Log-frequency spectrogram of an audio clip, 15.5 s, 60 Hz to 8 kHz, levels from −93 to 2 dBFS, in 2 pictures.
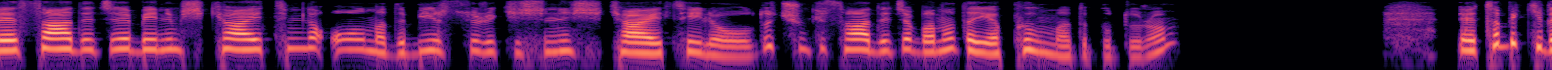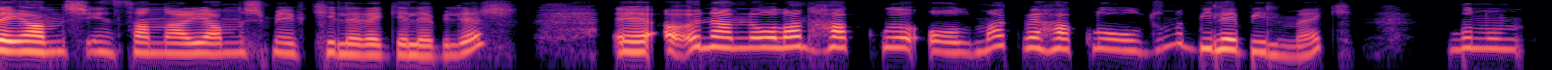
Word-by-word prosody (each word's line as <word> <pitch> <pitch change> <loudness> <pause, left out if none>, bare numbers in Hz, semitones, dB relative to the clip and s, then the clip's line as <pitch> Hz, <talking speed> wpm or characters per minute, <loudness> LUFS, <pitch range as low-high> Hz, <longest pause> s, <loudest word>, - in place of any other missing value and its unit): ve 240 0 +8
sadece 270 0 +4
benim 260 0 -2
şikâyetimle 275 +2 +1
olmadı, 215 -6 -5
bir 240 +1 -4
sürü 225 0 -9
kişinin 220 +2 -8
şikâyetiyle 210 -2 +1
oldu. 155 - -6
Çünkü 275 0 -9
sadece 255 -1 +2
bana 250 +5 -1
da 245 - +3
yapılmadı 205 -4 -2
bu 160 -2 -17
durum. 185 - -9 1.4
E, 240 - +5
tabii 370 +9 +1
ki 315 -4 -4
de 245 - +11
yanlış 225 -1 +5
insanlar, 205 -2 -2
yanlış 205 +1 -2
mevkilere 195 -3 -3
gelebilir. 175 - -4 0.5
Eee, 220 +1 +3
a - - +4
önemli 295 -1 +2
olan 295 +2 +5
haklı 300 -1 0
olmak 225 +9 -5
ve 295 - +1
haklı 275 0 -2
olduğunu 260 - -8
bilebilmek. 230 - -2 0.5
Bunun 275 -1 -8
240 Hz, 145 wpm, -23 LUFS, 210-275 Hz, 1.4 s, de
